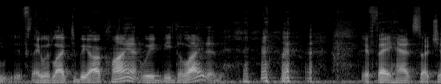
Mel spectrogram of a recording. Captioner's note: laughter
